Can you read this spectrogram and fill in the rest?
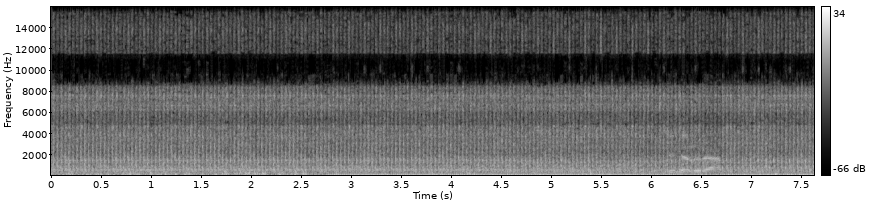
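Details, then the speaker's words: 2008 Isuzu Panther LM Smart Turbo diesel, manual: steady low diesel clatter settling into an even idle with no misses, knocks or hunting; oil clean, no smoke, no leaks, engine judged healthy. "Insya Allah, mesinnya aman. Suaranya masih bagus, daya cengkeramnya masih bagus, tidak ada kebocoran, kan?"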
